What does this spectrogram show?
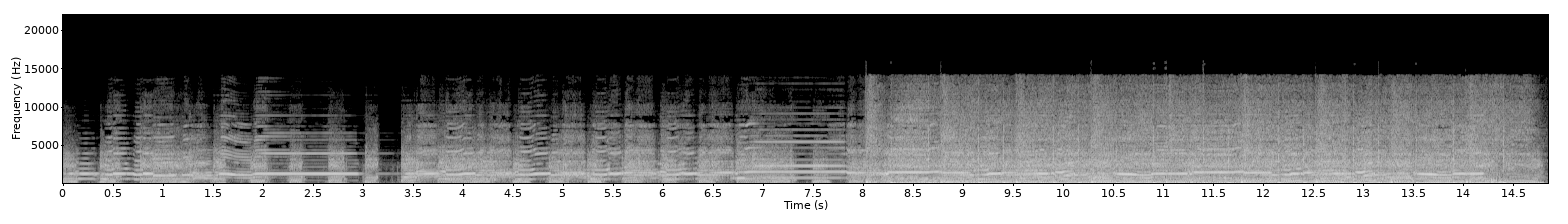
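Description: A rock song plays with no talking: choppy, rhythmic chords with sharp beats at first, then halfway through the full band crashes in louder, with distorted guitar and heavy bass.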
